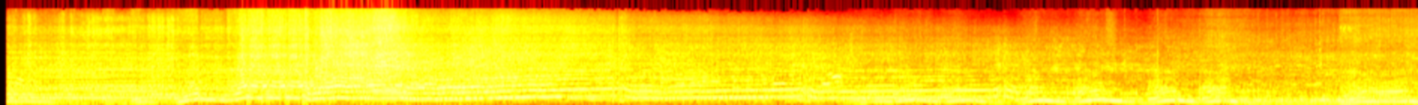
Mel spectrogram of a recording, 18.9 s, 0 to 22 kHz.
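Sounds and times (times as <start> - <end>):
car engines at full throttle: 0.1 - 18.9.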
